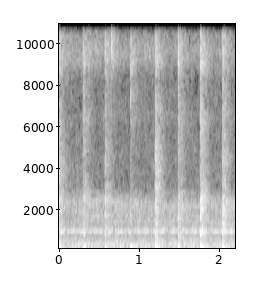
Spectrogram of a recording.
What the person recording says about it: it's a little bit of a hollow sound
